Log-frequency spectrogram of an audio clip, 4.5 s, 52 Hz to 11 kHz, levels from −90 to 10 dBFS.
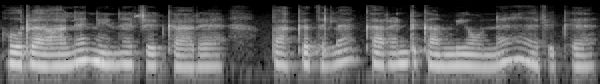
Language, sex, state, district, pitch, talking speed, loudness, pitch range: Tamil, female, Tamil Nadu, Nilgiris, 185 Hz, 120 wpm, -17 LUFS, 175-200 Hz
